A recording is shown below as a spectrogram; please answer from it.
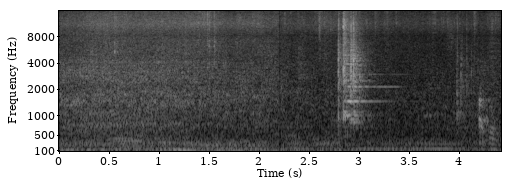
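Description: A steady low hum runs throughout. About three seconds in comes one bright clink with a short ring: metal tongs touching a ceramic plate as food is served.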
